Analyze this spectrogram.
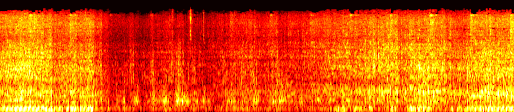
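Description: Light aircraft's piston engine running as a floatplane taxis, a steady drone. It falls away sharply about a second and a half in, then swells back up over the last few seconds.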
